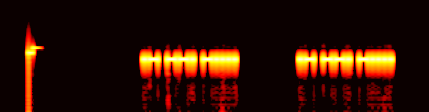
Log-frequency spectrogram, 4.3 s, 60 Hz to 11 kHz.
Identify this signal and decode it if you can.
Morse code, heard as a keyed tone, about 40 wpm, 700 Hz. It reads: AG6 AG6
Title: USA Call Sign Prefixes - Repeated 2x - 40wpm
